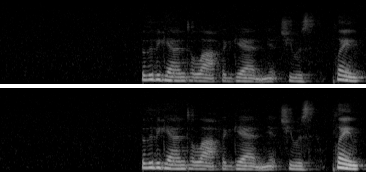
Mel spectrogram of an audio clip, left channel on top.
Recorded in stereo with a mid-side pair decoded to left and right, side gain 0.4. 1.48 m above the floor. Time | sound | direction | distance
1.4 | a woman speaking | 15° right | 2.5 m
